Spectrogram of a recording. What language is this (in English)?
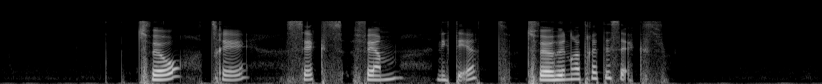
Swedish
